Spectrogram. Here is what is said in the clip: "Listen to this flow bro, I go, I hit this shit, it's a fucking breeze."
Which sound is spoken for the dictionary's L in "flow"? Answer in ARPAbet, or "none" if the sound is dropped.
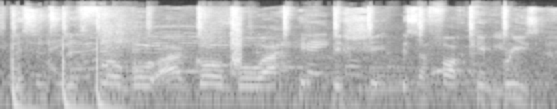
none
